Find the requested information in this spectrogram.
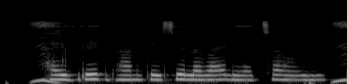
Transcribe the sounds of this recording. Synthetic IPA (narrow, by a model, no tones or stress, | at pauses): haɪbɾeʈd̪ʱankəjseləɡaːeliətːt͡ʃʰaɦoɦi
